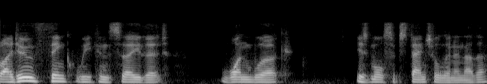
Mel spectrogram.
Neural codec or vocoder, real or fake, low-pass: codec, 16 kHz, 1.1 kbps, Voila-Tokenizer; fake; 7.2 kHz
